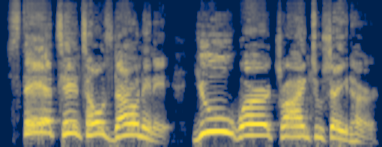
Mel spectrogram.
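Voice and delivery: slow, deliberate, every word leaned on; emphatic call-out. Real, not acted. To her co-host about the shade, slow and pointed. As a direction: spell it out slowly so she hears it.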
